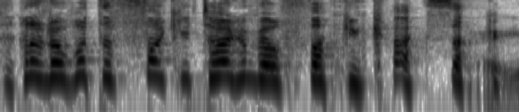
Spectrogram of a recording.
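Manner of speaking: fast, high, snarling mock tough guy; angry thug quote. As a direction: spit it out like a foul-mouthed teen. Quoting Ricky's swearing at end.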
